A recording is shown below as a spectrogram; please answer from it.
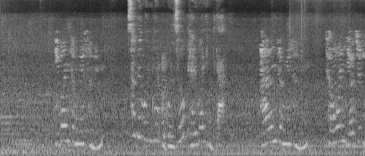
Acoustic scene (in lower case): bus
